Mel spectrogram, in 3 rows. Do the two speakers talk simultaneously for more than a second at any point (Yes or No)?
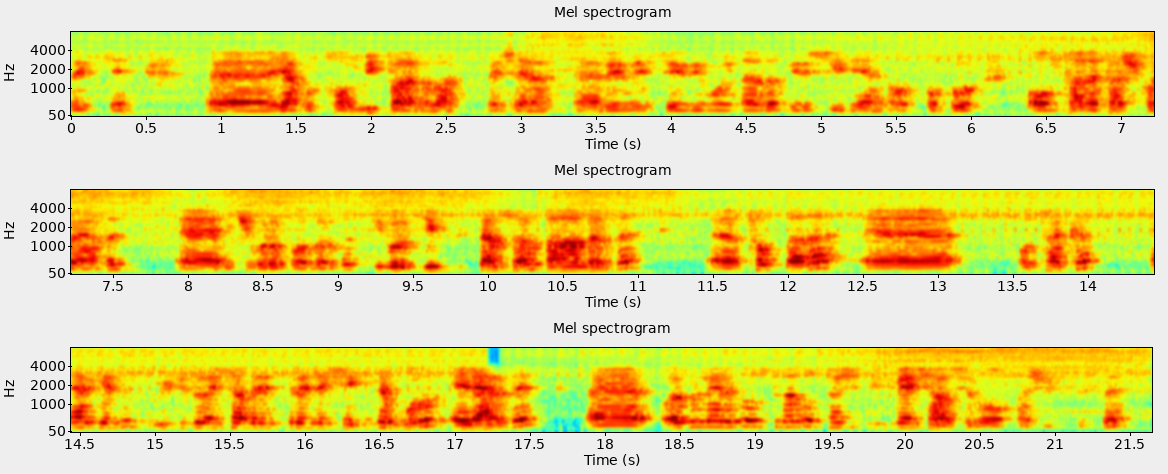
No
